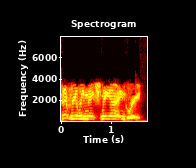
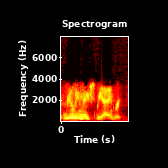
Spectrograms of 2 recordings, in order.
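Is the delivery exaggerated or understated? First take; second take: exaggerated; understated. First: It is said with heavy, exaggerated emotion. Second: It is said with restrained, understated emotion. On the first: The speaker does the emotional work for the audience. The speaker calls it wrong. "I don't have to go" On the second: The audience is left to supply the emotion. The speaker calls it right. "the words are the same if I say"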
